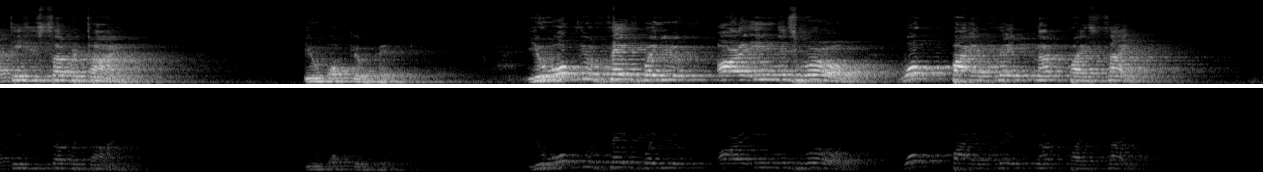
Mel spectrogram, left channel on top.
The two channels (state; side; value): quieter; right; 34.9 dB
